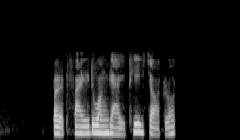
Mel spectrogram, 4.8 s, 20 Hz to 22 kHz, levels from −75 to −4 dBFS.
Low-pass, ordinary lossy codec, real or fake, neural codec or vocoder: 5.4 kHz; none; real; none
